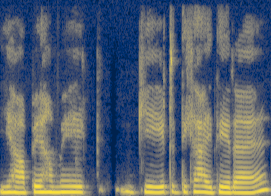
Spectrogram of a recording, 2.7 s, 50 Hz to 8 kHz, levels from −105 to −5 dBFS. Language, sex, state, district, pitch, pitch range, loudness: Hindi, female, Uttarakhand, Uttarkashi, 225 Hz, 220-235 Hz, -14 LUFS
